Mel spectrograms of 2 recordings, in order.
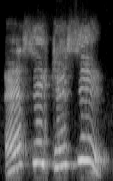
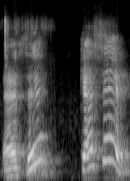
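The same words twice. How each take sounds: First: "ऐसे कैसे" stretched slow with a big high leap on "ऐसे"; high slow disbelief. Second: "कैसे?" flicked up high, "ऐसे" lightly up; a quick startled how-so; surprised question. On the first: ("ऐसे" को बहुत ऊँचा और खींचकर, हैरानी में) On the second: ("कैसे?" को ऊपर उठाकर चौंककर पूछना) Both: Shown as a demonstration. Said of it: "stressing कर रहे हैं".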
